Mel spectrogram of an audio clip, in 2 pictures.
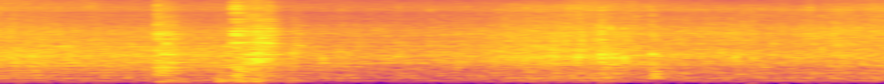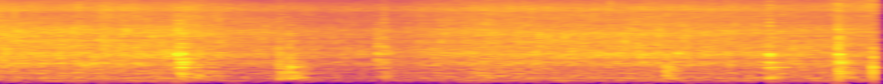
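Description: Squid frying in hot oil with garlic and onion, a steady sizzle, as a ladle stirs it. The ladle knocks and scrapes against the pan, loudest about a second in.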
